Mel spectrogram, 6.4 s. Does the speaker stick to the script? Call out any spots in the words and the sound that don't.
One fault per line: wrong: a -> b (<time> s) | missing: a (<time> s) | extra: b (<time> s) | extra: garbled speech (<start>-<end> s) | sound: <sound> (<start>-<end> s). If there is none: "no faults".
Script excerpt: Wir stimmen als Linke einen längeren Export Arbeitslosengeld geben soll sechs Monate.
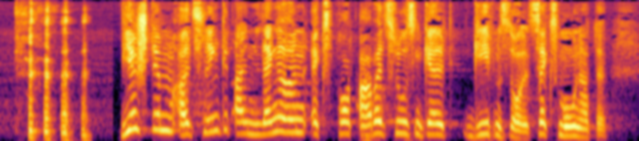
sound: laugh (0.2-0.9 s)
